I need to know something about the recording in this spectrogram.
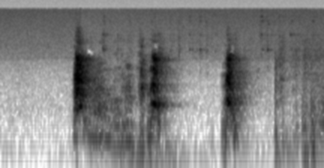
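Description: A dog barks sharply close by.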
